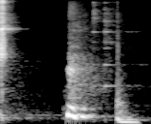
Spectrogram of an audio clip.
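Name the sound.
glasses clinking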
